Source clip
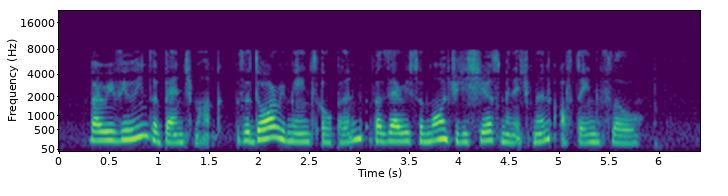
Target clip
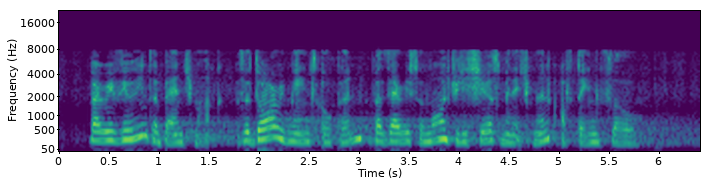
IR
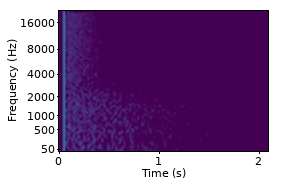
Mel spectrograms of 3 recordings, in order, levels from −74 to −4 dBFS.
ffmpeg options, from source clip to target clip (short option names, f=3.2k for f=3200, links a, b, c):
-filter_complex "[0:a]aeval=exprs='val(0)*sin(2*PI*22*n/s)':c=same,acontrast=51,highshelf=f=1.6k:t=q:w=1.5:g=11.5,asplit=2[a][b];[1:a]atrim=start_sample=2205,asetrate=30870,aresample=44100[c];[b][c]afir=irnorm=-1:irlink=0,volume=-16dB[d];[a][d]amix=inputs=2:normalize=0,volume=-8dB"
